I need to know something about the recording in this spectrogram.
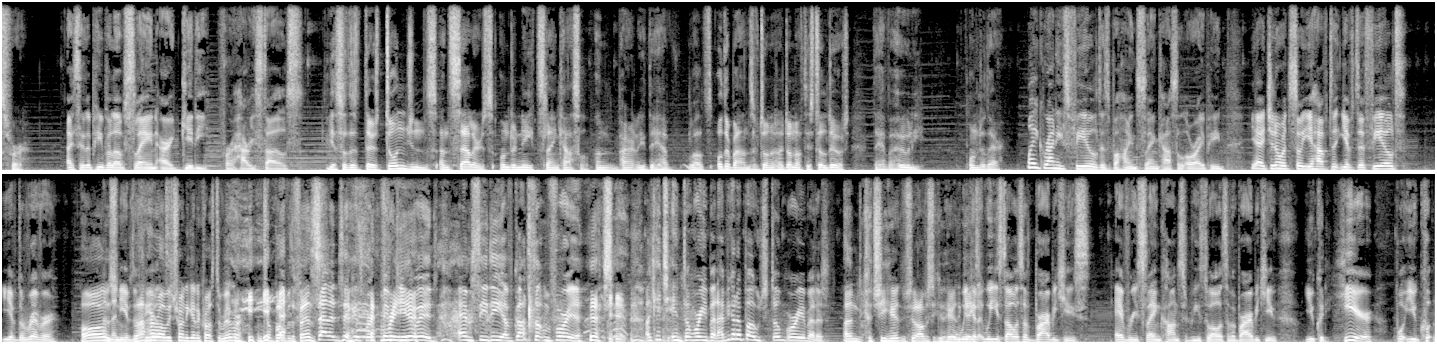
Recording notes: He called in for a chat!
